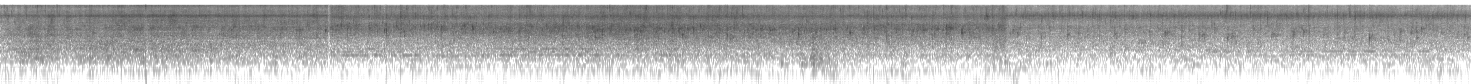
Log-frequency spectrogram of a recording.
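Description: Masala-coated pomfret frying in hot oil in a pan: a steady sizzle with fine crackling that eases a little over the last few seconds.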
